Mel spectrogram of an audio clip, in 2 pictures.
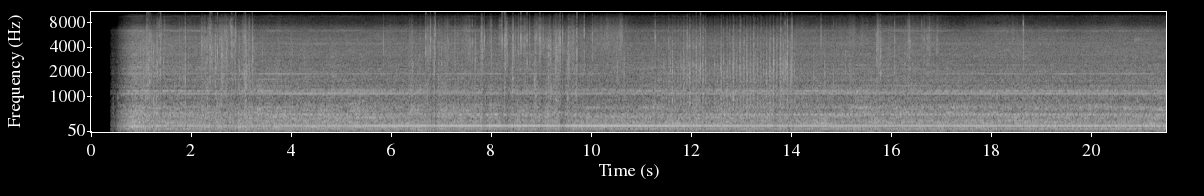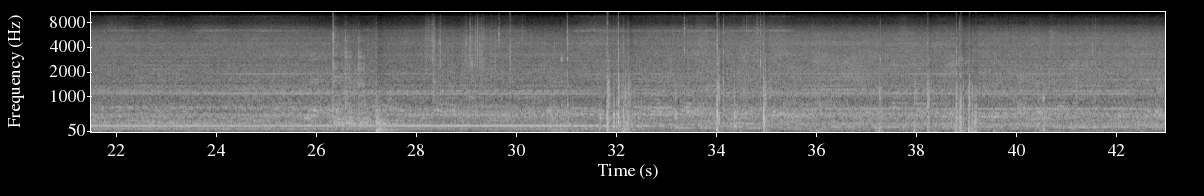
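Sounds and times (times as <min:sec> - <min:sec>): grinder humming: 0:00.4 - 0:19.8, 0:25.8 - 0:42.9
ticks and crackles of ground material: 0:01.0 - 0:03.3, 0:06.4 - 0:14.8.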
